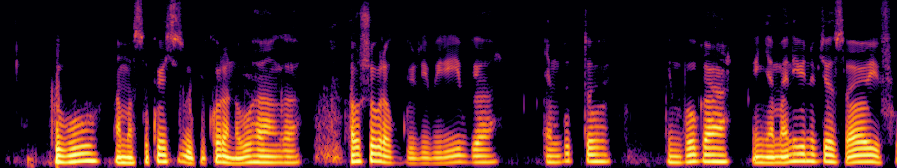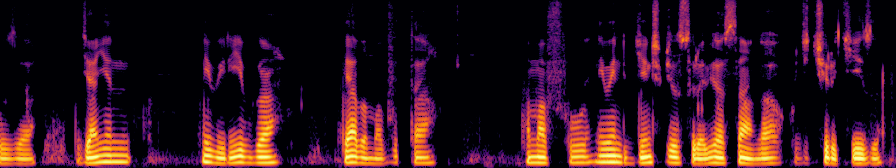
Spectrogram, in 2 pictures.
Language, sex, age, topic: Kinyarwanda, male, 18-24, finance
